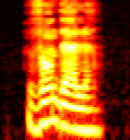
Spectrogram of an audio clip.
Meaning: 1. vandal 2. Vandal 3. Vandalic (language of the Vandals)
- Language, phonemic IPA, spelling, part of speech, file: French, /vɑ̃.dal/, vandale, noun, LL-Q150 (fra)-vandale.wav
